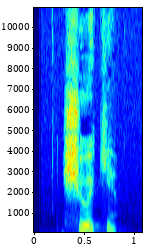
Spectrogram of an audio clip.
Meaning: nominative/accusative plural of щека́ (ščeká)
- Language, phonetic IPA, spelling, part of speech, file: Russian, [ˈɕːɵkʲɪ], щёки, noun, Ru-щёки.ogg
